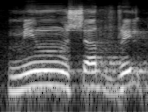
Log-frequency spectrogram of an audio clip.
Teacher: نون ساکن ہے اور شین آ رہا آگے تو گنہ کریں گے یہاں پر نون میں، نون ساکن میں، اور اکفا کر کے پڑھیں گے، گنہ کر کے پڑھیں گے یہاں پر۔ · را کو باریک پڑھنا ہے کیونکہ را کے نیچے زیر آتا ہے تو را کو باریک پڑھتے ہیں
